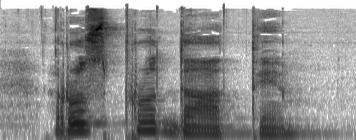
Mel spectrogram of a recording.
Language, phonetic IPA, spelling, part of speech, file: Ukrainian, [rɔzprɔˈdate], розпродати, verb, Uk-розпродати.ogg
- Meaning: 1. to sell off (sell items for the purpose of getting rid of them) 2. to sell out (sell all of a product that is in stock)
